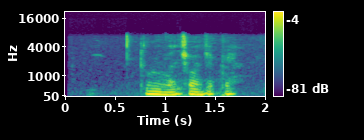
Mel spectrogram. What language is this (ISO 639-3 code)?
kin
